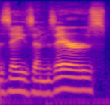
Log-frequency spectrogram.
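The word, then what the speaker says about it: ze: they they're theirs uh zay spelled with an x or a z i made a note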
